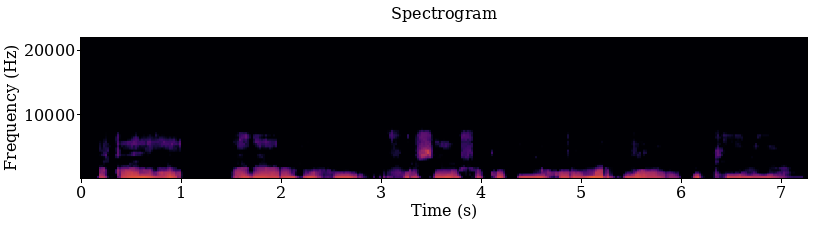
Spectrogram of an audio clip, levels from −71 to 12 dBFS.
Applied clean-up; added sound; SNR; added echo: neural mask model Resemble Enhance denoiser.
